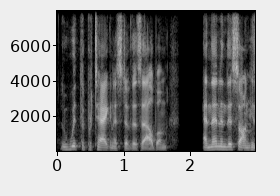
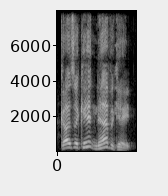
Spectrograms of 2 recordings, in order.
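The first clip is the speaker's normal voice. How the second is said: high, whiny upset spaceman; 11 semitones higher than usual. Retold or imitated. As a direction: play the lost Spaceman, high and put out. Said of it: "The Spaceman is particularly upset".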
